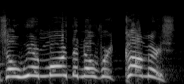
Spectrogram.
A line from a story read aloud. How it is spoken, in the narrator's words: everybody screams and shouts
